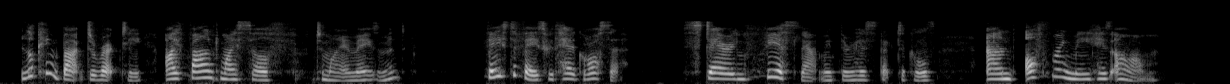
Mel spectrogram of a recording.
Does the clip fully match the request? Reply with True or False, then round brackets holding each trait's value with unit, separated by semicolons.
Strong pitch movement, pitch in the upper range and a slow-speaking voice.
True (6.0 semitones; 245 Hz; 130 wpm)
